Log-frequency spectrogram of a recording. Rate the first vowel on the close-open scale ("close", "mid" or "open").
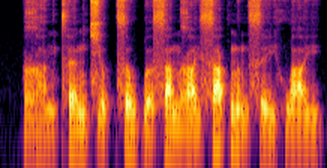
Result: open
